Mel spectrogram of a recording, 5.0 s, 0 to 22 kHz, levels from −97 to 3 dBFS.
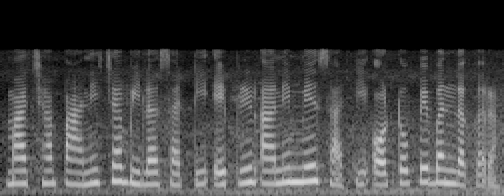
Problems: background sounds at intervals, continuous background conversations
